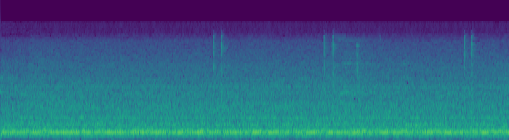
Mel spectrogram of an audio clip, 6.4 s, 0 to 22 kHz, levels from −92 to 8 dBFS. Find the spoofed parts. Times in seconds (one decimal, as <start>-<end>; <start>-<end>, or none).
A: none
